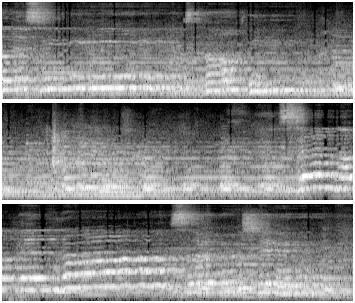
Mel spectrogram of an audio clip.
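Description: A woman singing a slow, held melody into a microphone over sustained instrumental accompaniment.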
